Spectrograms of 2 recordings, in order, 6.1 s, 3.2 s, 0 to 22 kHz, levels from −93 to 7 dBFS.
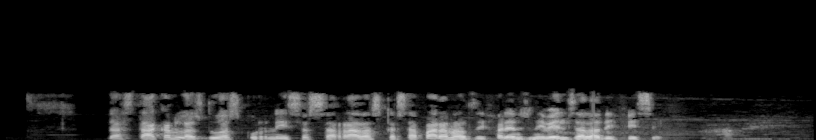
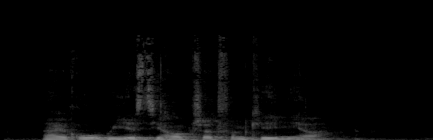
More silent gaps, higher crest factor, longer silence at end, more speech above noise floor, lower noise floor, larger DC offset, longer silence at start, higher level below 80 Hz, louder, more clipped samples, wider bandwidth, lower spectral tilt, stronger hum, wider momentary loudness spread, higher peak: neither; about the same, 18 dB vs 14 dB; about the same, 0.65 s vs 0.75 s; first, 41 dB vs 34 dB; second, -60 dBFS vs -81 dBFS; neither; first, 0.8 s vs 0.3 s; first, -58 dBFS vs -76 dBFS; first, -19 LUFS vs -48 LUFS; neither; second, 7.8 kHz vs 16 kHz; second, -3.5 dB/octave vs -7 dB/octave; neither; about the same, 10 LU vs 9 LU; first, -2 dBFS vs -34 dBFS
